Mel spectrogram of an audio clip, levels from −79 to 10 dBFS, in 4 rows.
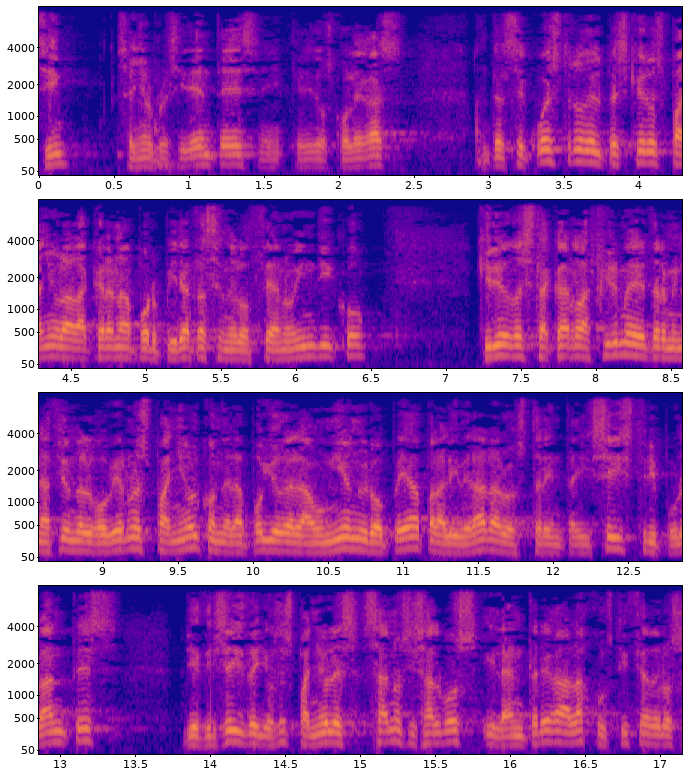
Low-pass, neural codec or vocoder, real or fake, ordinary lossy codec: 7.2 kHz; none; real; none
